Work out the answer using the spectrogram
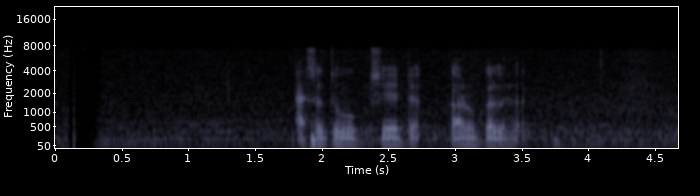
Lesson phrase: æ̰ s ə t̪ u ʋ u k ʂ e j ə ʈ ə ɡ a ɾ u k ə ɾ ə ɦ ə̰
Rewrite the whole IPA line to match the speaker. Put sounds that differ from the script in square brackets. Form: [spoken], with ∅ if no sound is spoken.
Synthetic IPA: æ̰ s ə t̪ u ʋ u k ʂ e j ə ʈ ə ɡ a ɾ u k ə [l] ə ɦ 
